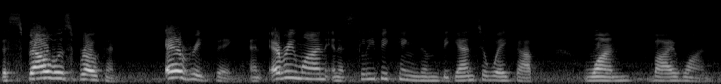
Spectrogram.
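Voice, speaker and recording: A woman narrating a children's fairy tale at a live puppet show, with dramatic, drawn-out phrasing that swells and hushes for emphasis. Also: fairly low pitch. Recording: dull, noisy live event recording.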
